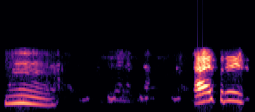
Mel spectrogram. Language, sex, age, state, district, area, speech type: Kannada, female, 60+, Karnataka, Bidar, urban, conversation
